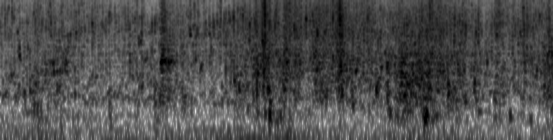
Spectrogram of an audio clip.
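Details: Splashing and trickling water from a pool fill the whole stretch, with no animal voice heard.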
